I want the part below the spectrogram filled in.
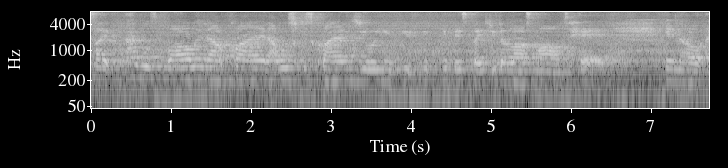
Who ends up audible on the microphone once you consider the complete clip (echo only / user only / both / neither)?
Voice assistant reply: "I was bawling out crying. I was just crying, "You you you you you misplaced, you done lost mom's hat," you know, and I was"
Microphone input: echo only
